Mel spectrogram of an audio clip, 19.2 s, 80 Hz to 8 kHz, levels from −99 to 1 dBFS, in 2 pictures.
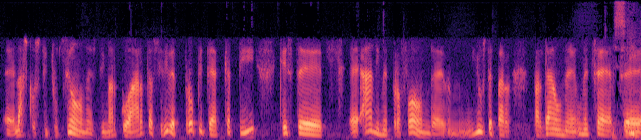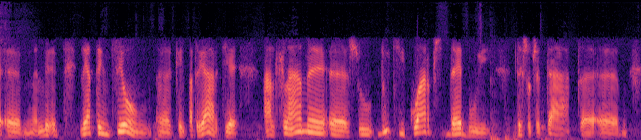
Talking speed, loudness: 125 wpm, -23 LUFS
